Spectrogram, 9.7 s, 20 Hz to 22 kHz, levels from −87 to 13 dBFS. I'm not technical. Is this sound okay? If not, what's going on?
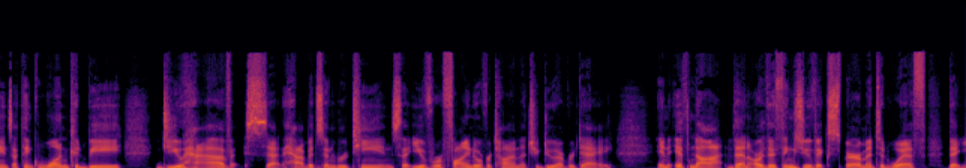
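Yes, this sound is okay, and nothing is going wrong in it.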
